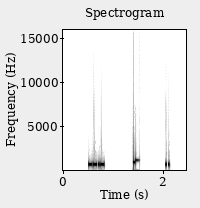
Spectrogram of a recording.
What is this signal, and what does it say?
Morse code, heard as a keyed tone, about 50 wpm, 690 Hz. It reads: Q I
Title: Single Letter-Number - Rapid-Fire 50wpm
